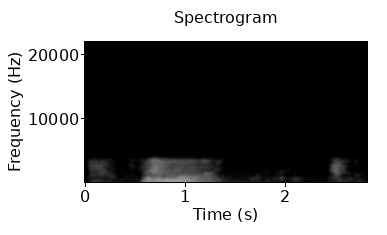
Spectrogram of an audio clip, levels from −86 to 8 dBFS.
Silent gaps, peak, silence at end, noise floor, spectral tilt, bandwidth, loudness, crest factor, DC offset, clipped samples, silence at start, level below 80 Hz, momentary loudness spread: none; -20 dBFS; 0.25 s; -72 dBFS; -4.5 dB/octave; 4 kHz; -32 LUFS; 18 dB; under 0.1%; under 0.1%; 0.55 s; -86 dBFS; 23 LU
